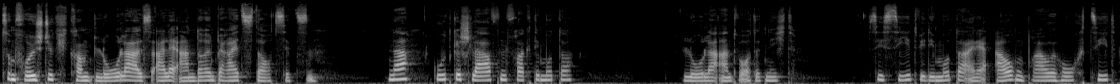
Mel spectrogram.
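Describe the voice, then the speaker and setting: A woman, reading aloud from her own children's book, calm and expressive, sometimes dropping to a hush. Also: fairly low pitch. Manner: calm, expressive storyteller with soft hushed passages. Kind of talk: storybook reading.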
